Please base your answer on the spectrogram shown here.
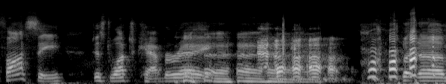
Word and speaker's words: Fosse: oh right nobody says i would love to see a fouchy musical frankie um it's pronounced fosse just watch cabaret but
